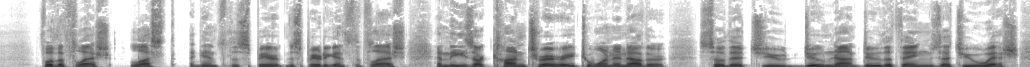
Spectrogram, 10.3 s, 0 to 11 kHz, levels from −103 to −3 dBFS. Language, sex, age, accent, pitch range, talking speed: English, male, 50-69, American, 120-145 Hz, 180 wpm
